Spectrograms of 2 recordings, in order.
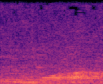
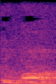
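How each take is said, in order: First: A glottal catch follows the m sound. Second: The m is short with a long vowel after. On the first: The speaker calls it right. "আসল হচ্ছে জুমআহ, পরিষ্কার।" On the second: The speaker calls it wrong. "কেউ বলে ফেলি জুমা"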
